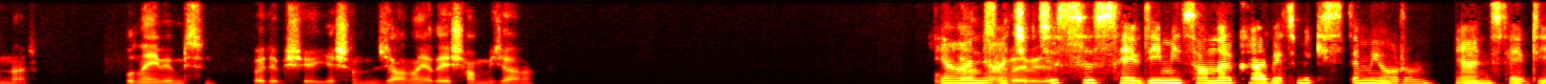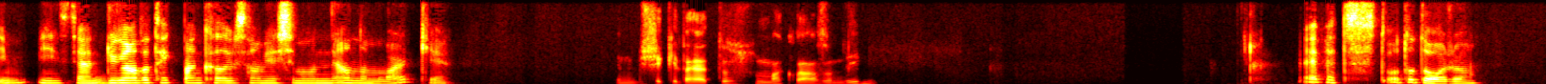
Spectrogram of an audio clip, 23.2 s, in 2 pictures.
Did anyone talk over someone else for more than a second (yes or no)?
yes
